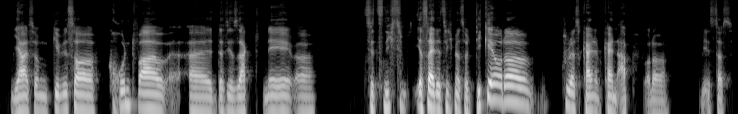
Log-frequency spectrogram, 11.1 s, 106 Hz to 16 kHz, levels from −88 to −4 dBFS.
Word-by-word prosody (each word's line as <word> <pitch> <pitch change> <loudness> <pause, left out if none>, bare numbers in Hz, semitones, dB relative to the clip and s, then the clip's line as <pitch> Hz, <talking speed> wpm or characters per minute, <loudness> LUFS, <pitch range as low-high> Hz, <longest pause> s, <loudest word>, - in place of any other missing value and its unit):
ja, 115 +2 +3
so 125 - -6
'n 115 -3 -6
gewisser 125 -2 +1
Grund 155 +1 -4
war, 135 -3 +4 0.3
äh, 115 -2 0
dass 110 +1 -6
ihr 115 -2 -2
sagt: 115 +1 -2
„Ne, 120 +2 -2
äh, 115 +1 -6 0.8
ist - - -17
jetzt - - -4
nicht 140 +2 -2
s 140 - -7 0.2
ihr 140 - +3
seid 135 - +8
jetzt 130 - 0
nicht 135 -3 -6
mehr 125 -4 -1
so 110 - -3
dicke 160 - +2
oder 185 -5 +4 0.4
tut 155 - -1
das 130 -1 -2
keinem 115 -3 +1
keinen 120 -3 0
ab - - -5
oder 95 -1 -7 0.5
wie - - -13
ist - - -15
das? - - -5
120 Hz, 180 wpm, -25 LUFS, 115-140 Hz, 0.8 s, seid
